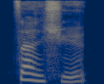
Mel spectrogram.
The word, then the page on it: 赞许: zàn xǔ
